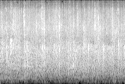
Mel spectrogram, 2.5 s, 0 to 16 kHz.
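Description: Audience applause for the True North Church 2017 State Youth Games champions: dense, steady clapping that holds at an even loudness through the whole short stretch, with no pauses or breaks.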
